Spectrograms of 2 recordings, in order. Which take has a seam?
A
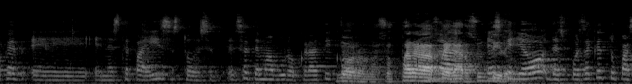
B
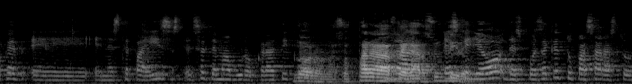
B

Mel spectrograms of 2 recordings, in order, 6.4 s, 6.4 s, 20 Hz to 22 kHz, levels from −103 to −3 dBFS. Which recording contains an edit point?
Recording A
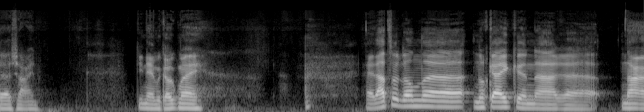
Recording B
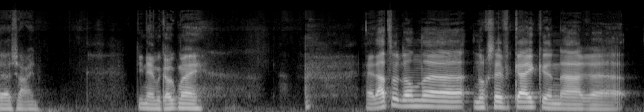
A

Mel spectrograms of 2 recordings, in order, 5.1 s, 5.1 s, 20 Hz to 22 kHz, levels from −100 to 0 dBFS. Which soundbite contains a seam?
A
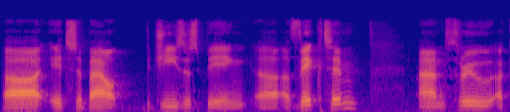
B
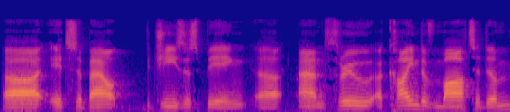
B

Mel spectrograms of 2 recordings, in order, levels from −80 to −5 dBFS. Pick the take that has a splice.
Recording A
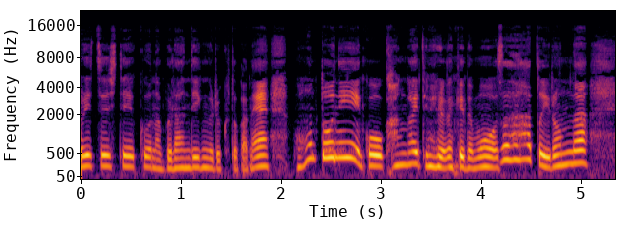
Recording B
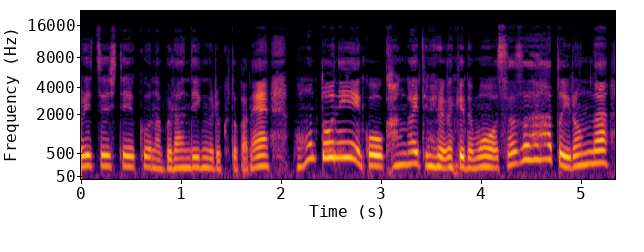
A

